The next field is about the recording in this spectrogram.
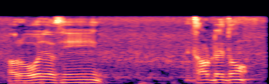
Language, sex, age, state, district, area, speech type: Punjabi, male, 30-45, Punjab, Mohali, rural, spontaneous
